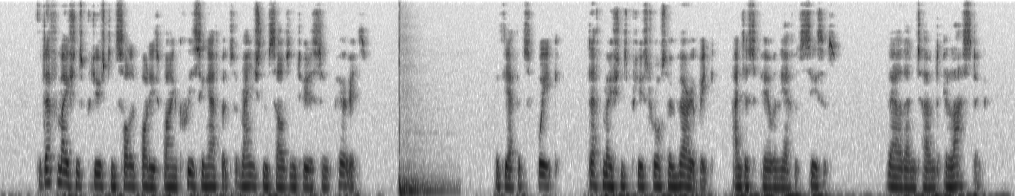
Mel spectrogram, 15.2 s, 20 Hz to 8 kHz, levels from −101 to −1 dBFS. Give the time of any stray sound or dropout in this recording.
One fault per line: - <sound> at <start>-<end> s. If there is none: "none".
- thud at 6.0-6.9 s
